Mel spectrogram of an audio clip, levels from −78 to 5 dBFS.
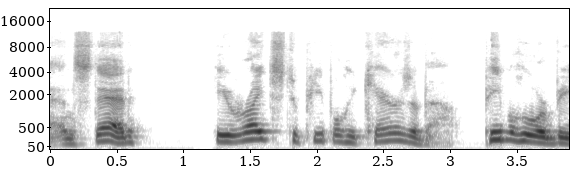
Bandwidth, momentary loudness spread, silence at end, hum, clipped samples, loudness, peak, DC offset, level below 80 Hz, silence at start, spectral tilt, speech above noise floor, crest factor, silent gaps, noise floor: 12.5 kHz; 12 LU; 0 s; none; under 0.1%; -24 LUFS; -6 dBFS; under 0.1%; -68 dBFS; 0 s; -6.5 dB/octave; 49 dB; 18 dB; none; -72 dBFS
